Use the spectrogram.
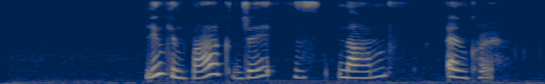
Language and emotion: Russian, neutral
